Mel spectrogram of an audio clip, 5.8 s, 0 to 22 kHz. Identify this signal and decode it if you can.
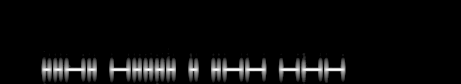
Morse code, heard as a keyed tone, about 17 wpm, 700 Hz. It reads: F6EWO
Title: DXCC-100 Call Signs - 5 Characters - Repeated 3x - 17wpm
